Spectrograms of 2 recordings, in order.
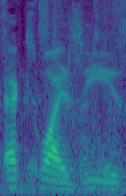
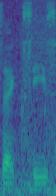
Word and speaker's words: Xyz: team Synchro let's go I'm not calling it xyz's that sounds really dumb the actual pronunciation is xes anyway I mean it's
